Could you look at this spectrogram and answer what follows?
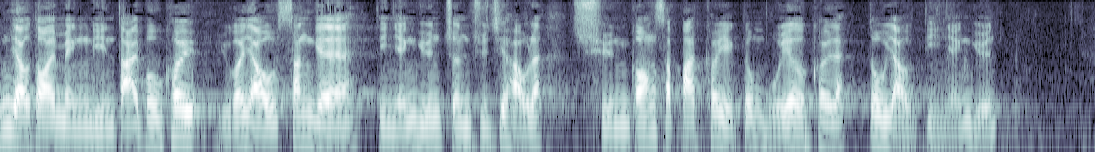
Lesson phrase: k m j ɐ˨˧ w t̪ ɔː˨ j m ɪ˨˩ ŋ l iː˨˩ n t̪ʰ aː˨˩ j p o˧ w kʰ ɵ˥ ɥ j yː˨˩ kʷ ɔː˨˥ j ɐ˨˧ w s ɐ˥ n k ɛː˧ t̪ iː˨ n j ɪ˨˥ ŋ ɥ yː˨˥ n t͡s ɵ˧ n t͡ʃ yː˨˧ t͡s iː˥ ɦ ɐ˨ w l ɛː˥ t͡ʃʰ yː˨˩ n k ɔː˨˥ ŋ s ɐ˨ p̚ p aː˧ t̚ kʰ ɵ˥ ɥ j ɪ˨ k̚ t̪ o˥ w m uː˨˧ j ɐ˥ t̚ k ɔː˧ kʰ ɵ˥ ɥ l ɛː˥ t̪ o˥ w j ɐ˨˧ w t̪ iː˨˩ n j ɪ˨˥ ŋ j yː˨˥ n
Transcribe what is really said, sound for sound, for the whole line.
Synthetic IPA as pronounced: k m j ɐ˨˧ w t̪ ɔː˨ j m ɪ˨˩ ŋ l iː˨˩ n t̪ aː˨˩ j p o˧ w kʰ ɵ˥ ɥ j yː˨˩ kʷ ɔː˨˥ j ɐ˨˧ w s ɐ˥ n k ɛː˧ t̪ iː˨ n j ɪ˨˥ ŋ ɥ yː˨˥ n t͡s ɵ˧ n t͡ʃ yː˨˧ t͡s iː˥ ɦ ɐ˨ w l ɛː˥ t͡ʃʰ yː˨˩ n k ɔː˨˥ ŋ s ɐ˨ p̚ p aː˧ t̚ kʰ ɵ˥ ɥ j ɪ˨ k̚ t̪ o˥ w m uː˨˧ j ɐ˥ t̚ k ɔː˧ kʰ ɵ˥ ɥ l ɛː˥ t̪ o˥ w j ɐ˨˧ w t̪ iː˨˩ n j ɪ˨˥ ŋ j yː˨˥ n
